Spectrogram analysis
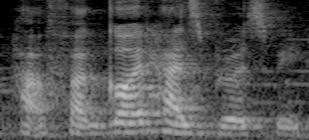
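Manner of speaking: ordinary talk, nothing marked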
